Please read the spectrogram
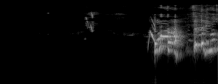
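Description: Dead silence, broken about two seconds in by a brief, faint high chirp of an edited-in sound effect; a woman's voice starts speaking about three seconds in and is the loudest sound.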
